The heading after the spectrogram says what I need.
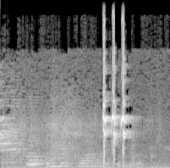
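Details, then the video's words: Oriental magpie-robin with an odd sound: soft, wavering whistled phrases at first, then three loud, sharp, grating notes in fast succession. "Suara ANEH Kacer ini Bikin HERAN"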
